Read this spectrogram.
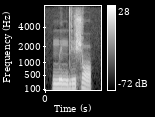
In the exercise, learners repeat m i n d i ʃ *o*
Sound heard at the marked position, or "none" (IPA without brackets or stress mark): ɔ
